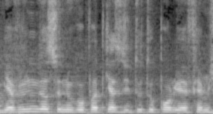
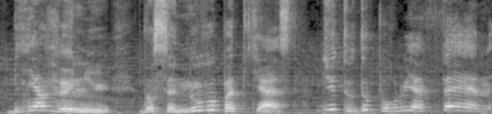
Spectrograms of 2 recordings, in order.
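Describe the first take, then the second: First: The words are slurred and poorly articulated. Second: The words are clearly and carefully articulated. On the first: The speaker calls it wrong. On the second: The speaker calls it right.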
